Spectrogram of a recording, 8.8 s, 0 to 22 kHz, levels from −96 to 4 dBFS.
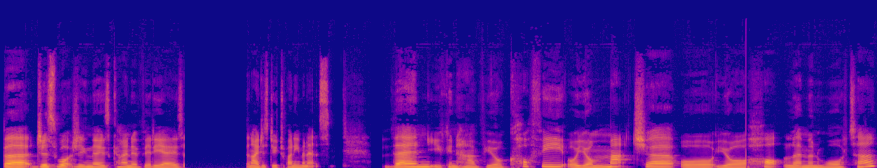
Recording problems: audio freezing; at 2 s for 0.5 s

